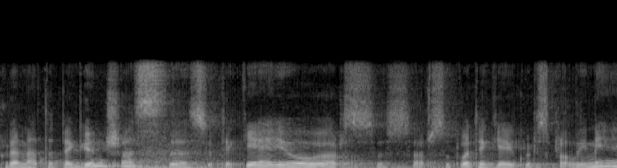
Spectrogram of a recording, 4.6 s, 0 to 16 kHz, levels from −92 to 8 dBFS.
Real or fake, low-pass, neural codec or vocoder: fake; 9.9 kHz; vocoder, 22.05 kHz, 80 mel bands, Vocos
